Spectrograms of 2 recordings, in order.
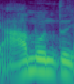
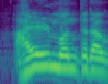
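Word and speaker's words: almond: 이 아몬드 열매거든요. 아몬드 트리. L은 발음하면 안 됩니다. 알몬드라고 그러는데 알몬드가 아니에요.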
